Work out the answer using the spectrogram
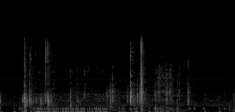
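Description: A person chewing a gummy fruit snack close to the microphone: irregular sticky, wet mouth clicks and smacks, clustered about half a second in and again around two to three seconds in.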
